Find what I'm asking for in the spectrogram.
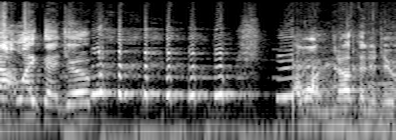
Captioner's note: laughs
